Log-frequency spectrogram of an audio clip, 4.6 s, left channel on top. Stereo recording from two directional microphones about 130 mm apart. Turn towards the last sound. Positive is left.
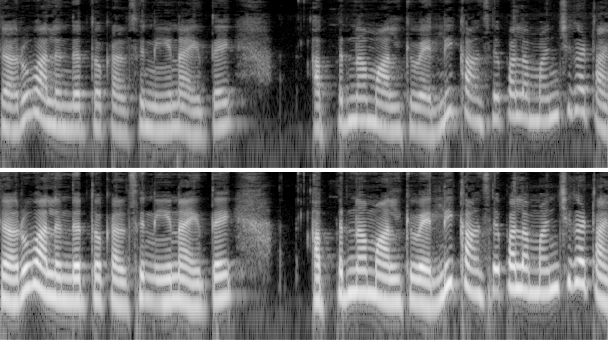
turn(degrees=-40)  # may be behind; listen again after turning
